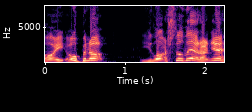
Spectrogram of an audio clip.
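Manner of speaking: very loud, high-pitched heavy Scottish brogue. Narrating someone crashing at the door for the other players, thick Scottish brogue. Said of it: "you hear in a thick Scottish brogue".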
